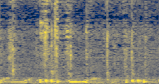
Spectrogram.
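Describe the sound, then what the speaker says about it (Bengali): A pigeon coos nearby in soft, throaty bursts, two or three low rolling calls over quiet background noise. "কবুতর না ডাকলে বোঝা যায় না যে কেমন"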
